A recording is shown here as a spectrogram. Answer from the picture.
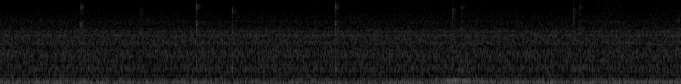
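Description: Near silence: room tone with a faint low hum and about eight faint, scattered computer mouse clicks.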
